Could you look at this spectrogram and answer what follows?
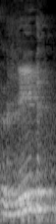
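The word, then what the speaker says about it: read: रीड, तो उसका past tense करेंगे तो स्पेलिंग उसका सेम होगा, रीड, लेकिन उसको हम पढ़ेंगे कैसे, रेड बोलेंगे, रेड, रीड का पास्ट फॉर्म रेड आता है, स्पेलिंग सेम।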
